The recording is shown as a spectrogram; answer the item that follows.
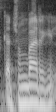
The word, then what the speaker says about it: Kachumbali: Now, going into Kachumbali, which has been, so you spell it with an L-I, like it's, for Kenyans, it's Kachumbari, like the salad that guys always have in Kenya.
